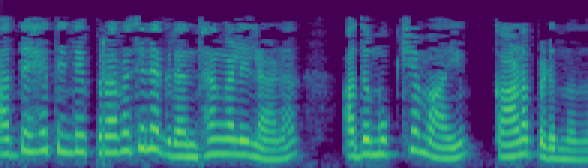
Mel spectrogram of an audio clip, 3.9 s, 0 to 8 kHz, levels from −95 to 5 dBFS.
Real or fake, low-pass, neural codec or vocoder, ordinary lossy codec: real; 7.2 kHz; none; MP3, 24 kbps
